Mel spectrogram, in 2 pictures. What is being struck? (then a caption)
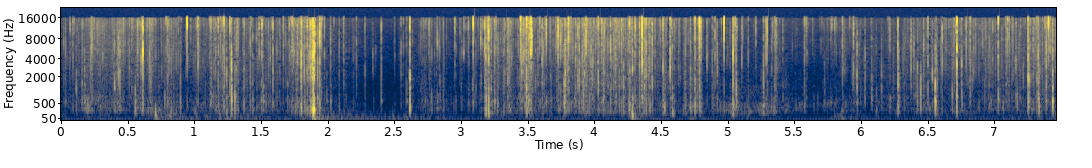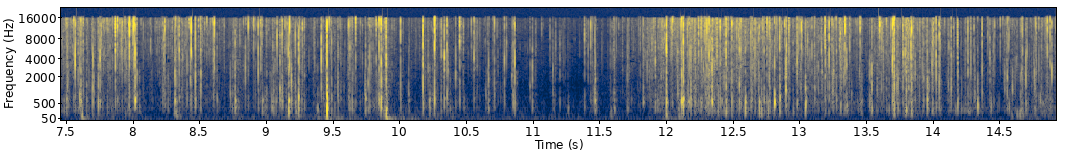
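Thin plastic cling film wrapped around a sponge. Fingertips rub and scratch thin clear plastic cling film wrapped around a small pink and yellow sponge block, making soft, continuous crinkling and crackling. Dense clusters of quick, dry ticks run through the clip with a few sharper crackles, mostly mid-range with some faint bright hiss.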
